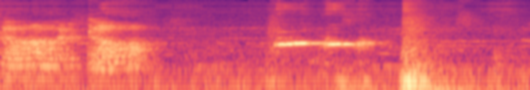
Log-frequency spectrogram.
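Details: Two grey parrots, left briefly alone at home, recorded by a camera set up in their room. They make harmonic, speech-like sounds, then a clear, level whistle held for under a second, followed by a sharp knock.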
